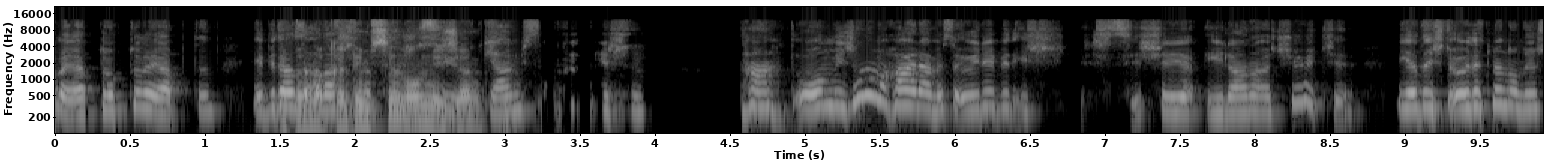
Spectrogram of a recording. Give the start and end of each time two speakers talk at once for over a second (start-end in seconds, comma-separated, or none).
1.5-3.1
